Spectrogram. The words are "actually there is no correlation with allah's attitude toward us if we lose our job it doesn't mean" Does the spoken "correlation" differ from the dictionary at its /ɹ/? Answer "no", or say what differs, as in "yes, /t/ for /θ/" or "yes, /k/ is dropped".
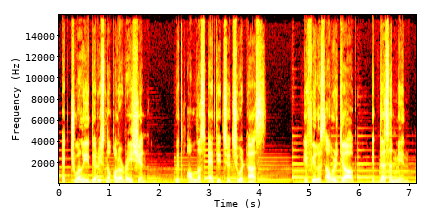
yes, /l/ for /ɹ/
